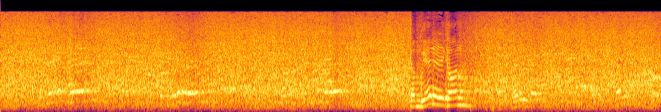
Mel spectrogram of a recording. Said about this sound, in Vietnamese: Ra mời anh chị em vô trong nhà thờ ngồi, có mưa hết.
